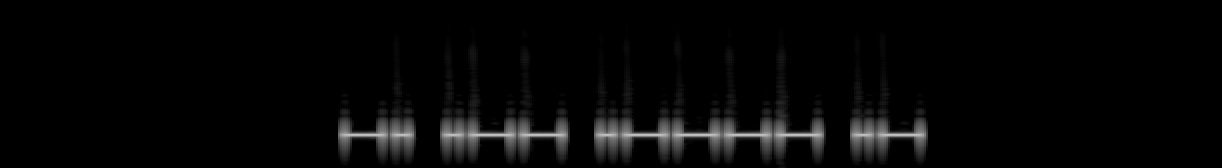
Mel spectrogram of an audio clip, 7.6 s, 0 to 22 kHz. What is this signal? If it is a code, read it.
Morse code, heard as a keyed tone, about 15 wpm, 700 Hz. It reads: NW1A
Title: USA Call Signs - 4 Characters - Repeated 3x - 15wpm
